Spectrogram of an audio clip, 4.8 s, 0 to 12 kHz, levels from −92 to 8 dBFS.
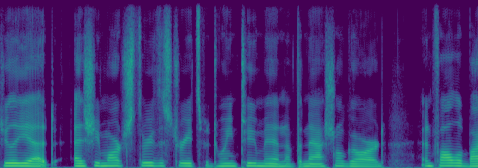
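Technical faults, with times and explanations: No technical faults can be heard in this speech recording, and the signal arrives intact with nothing in it that points to a problem in the recording or playback chain.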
